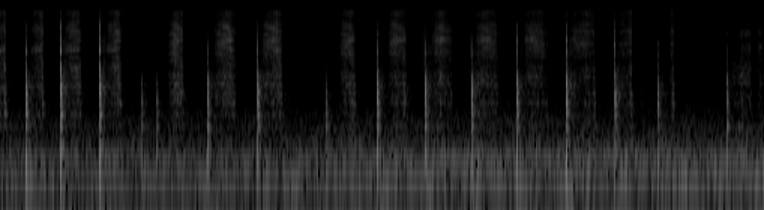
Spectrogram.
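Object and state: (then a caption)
Chalk writing on a chalkboard. White chalk writes on a flat black chalkboard, thickening the letters of "Happy" and "New." Fourteen quick, sharp taps and strokes stand out from a quiet, continuous scratchy rasp. Each one is bright and dry with almost no ring.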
